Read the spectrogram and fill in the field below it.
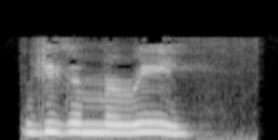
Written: gigamaree

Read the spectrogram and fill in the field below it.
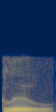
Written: glue

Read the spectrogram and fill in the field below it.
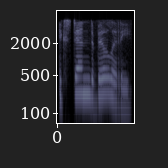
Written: extendability

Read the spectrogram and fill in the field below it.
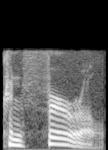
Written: conferral

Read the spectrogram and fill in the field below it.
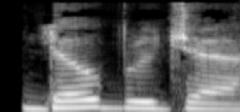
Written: dobruja

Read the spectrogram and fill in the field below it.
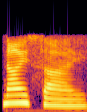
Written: nisi

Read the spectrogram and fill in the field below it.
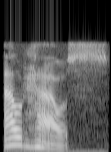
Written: outhouse

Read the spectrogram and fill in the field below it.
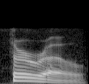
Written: thorough

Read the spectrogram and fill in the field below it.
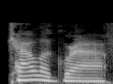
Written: calligraph

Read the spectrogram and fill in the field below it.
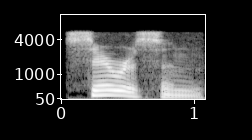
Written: sericin

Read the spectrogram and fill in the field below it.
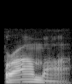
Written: Brahma

